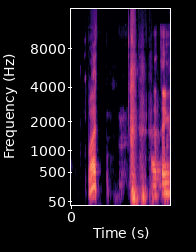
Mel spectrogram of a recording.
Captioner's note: chuckles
